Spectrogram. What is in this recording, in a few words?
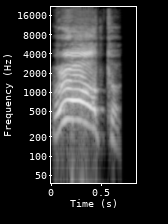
Attack, Grineer Queens Guards, Battle Barks, en; Warframe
